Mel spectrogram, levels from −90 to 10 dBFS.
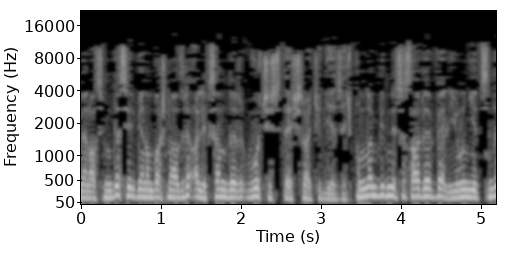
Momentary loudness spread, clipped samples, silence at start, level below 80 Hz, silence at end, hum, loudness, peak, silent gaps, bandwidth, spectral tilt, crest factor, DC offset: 5 LU; under 0.1%; 0 s; -52 dBFS; 0 s; none; -18 LUFS; -6 dBFS; none; 12 kHz; -5.5 dB/octave; 10 dB; 0.2%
